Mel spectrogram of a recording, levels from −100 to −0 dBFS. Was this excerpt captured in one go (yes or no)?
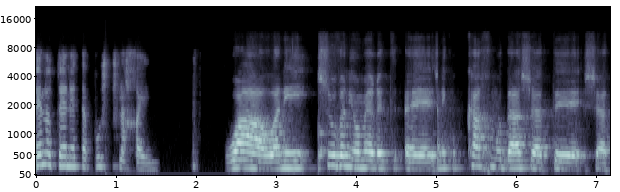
no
